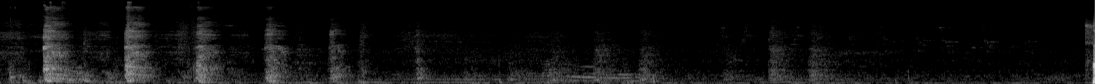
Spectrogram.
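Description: A run of about eight imitated coughs, strong at first then fading, with faint music or tones underneath.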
